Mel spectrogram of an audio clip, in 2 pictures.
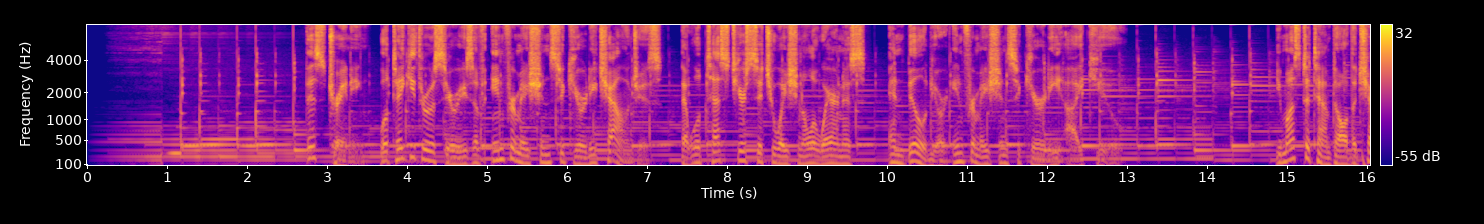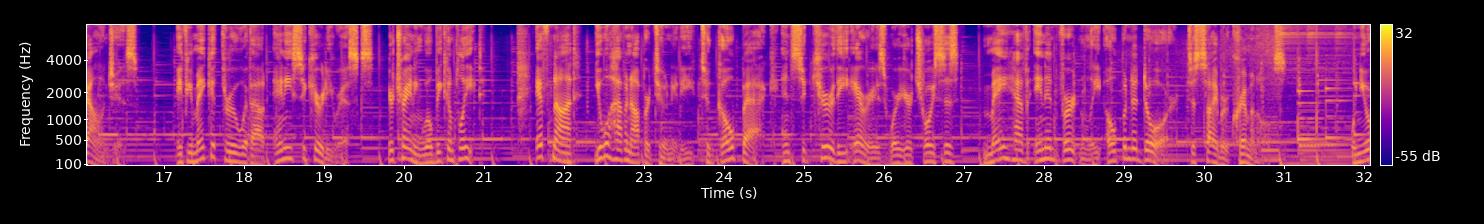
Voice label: E Learning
